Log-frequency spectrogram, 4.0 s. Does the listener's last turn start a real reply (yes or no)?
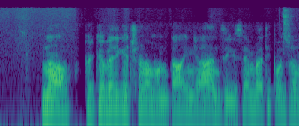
no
